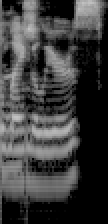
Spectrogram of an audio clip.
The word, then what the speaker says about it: Langoliers: The Longiners? – The Langoliers.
